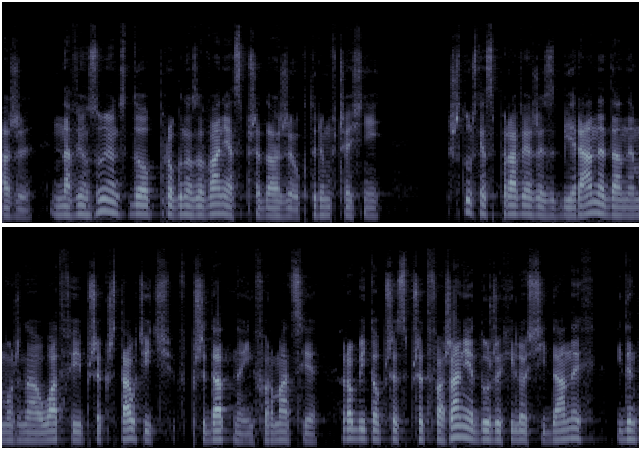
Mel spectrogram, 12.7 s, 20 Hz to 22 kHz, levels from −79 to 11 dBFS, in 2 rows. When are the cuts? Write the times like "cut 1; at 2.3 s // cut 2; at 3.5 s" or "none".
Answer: cut 1; at 3.3 s // cut 2; at 4.8 s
